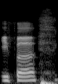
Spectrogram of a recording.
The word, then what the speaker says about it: IFA: what Aoife is and whether or not you should ever pronounce at IFA I don't know if you should pronounce it I say I've only heard Eva there is a long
